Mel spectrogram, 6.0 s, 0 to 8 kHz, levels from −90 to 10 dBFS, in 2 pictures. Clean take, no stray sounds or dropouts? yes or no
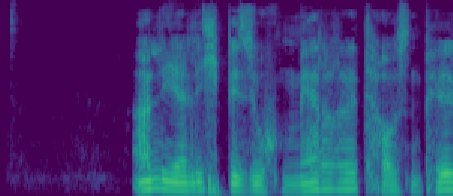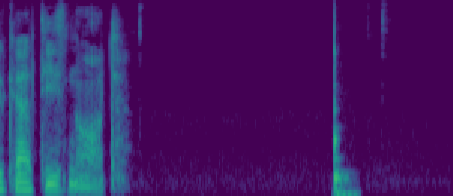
no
